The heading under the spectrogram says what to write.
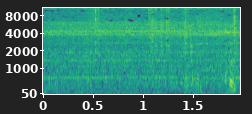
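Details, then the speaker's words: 1998 Club Car DS golf cart rear transaxle after applying silicone to the axle splines and adding heavy-duty oil stabilizer: soft motor whine and light rolling noise, none of the earlier spline racket; quiet and healthy. "those splines is where that racket most of that racket was coming from and she's just so quiet we can sneak up on people now that is amazing"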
